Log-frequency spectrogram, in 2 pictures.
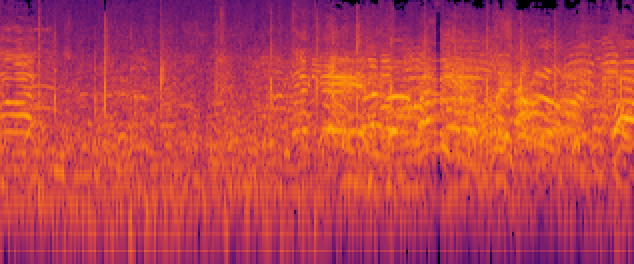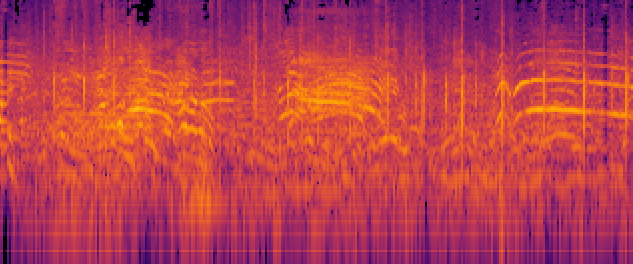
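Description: Several voices shouting and calling out at once from the sideline of a rugby league game. The shouts swell from about three to six seconds in and again near the end.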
